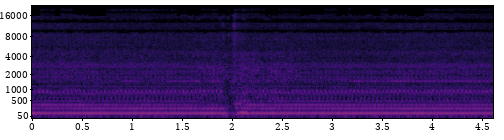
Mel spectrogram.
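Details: Brand-new pressure-washing skid pump, no accumulator: after adjusting the 2 mm Allen pressure screw on top, a steady low drone holds even after one brief dip. The earlier on-off ticking is gone, and the pressure is about right.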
